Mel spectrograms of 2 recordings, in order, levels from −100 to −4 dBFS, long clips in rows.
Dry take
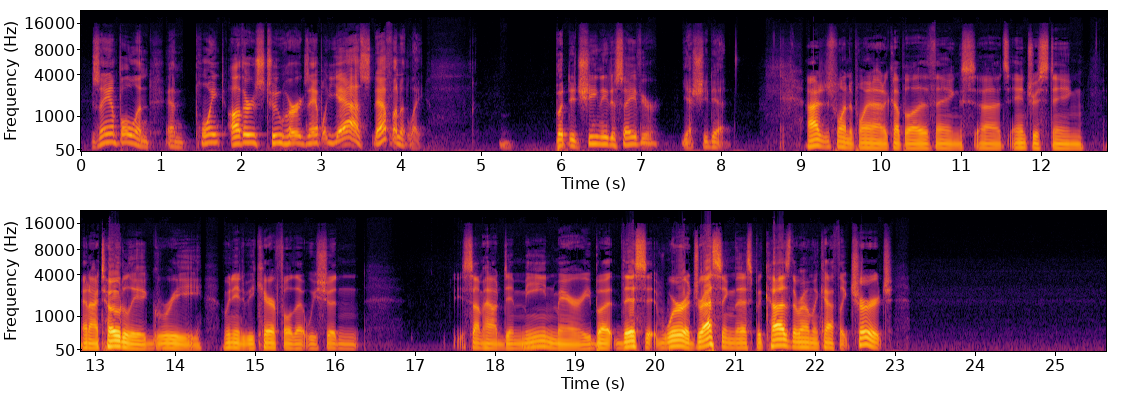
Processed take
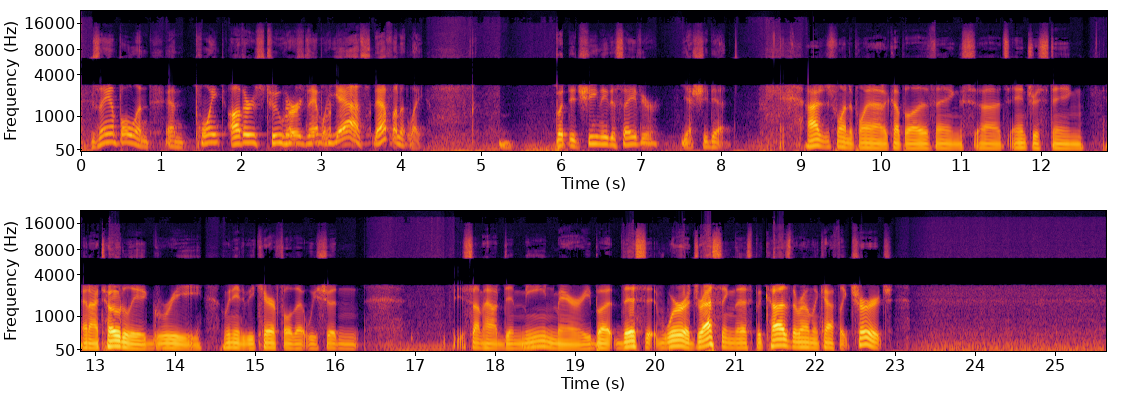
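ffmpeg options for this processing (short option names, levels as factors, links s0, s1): -filter_complex "[0:a]asplit=2[s0][s1];[s1]afade=t=in:st=2.05:d=0.01,afade=t=out:st=2.61:d=0.01,aecho=0:1:500|1000|1500:0.375837|0.0751675|0.0150335[s2];[s0][s2]amix=inputs=2:normalize=0,afftfilt=real='re*(1-between(b*sr/4096,2900,6500))':imag='im*(1-between(b*sr/4096,2900,6500))':win_size=4096:overlap=0.75,acompressor=mode=upward:threshold=0.0562:ratio=2.5,volume=1.5"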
